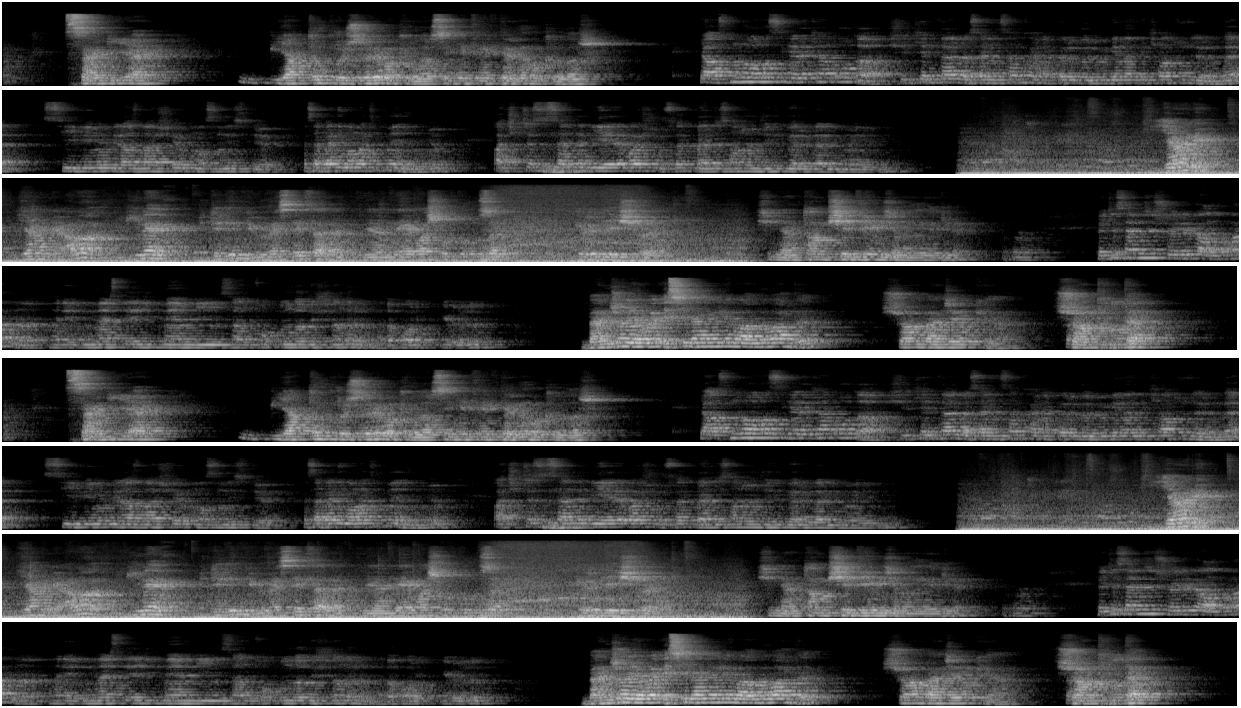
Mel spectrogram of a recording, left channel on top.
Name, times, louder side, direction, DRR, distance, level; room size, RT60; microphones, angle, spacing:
voice 1, 0.6-1.5 2.4-5.9 17.8-18.1 23.8-24.4 24.8-26.4 26.7-30.2 30.5-31.4 32.3-34.4 42.9-45.2 45.9-47.2 47.7-48.5, equal, 40° left, -10 dB, 0.7 m, -22 dB
voice 2, 7.0-12.4 12.8-15.1 15.4-16.8 17.3-21.3 34.7-35.0 35.7-42.0 47.6-48.5, left 1 dB, 5° left, -8 dB, 0.7 m, -31 dB
Caltrain Departs Redwood City, 21.9-32.2, right 1 dB, 45° right, 0.6 m, -24 dB
2.8 x 2.3 x 2.6 m, 1.1 s
head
